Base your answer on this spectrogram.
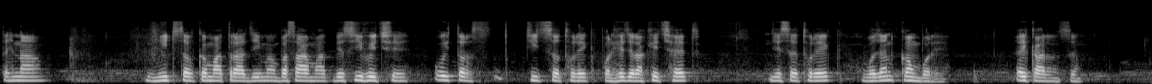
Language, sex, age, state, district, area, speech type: Maithili, male, 30-45, Bihar, Madhubani, rural, spontaneous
